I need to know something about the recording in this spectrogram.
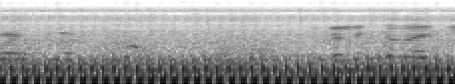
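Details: Single-cylinder motorcycle that would not start, running after a wet spark plug was replaced: even, quick exhaust pulses at roughly twelve per second with a steady beat and no misses; normal, clean running.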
